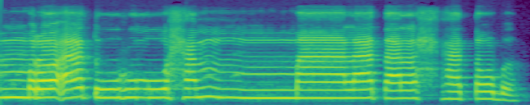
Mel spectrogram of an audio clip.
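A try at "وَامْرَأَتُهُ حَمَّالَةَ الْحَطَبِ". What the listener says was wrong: Ta-nya. La ta ta kurang hams. La ta ta.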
